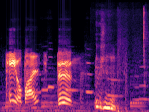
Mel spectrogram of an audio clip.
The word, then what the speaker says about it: Theobald Boehm: I'm here to settle this controversy on the correct pronunciation of my great-great-grandfather's name. In the future, when referring to him, please try to say Theobald Boehm.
